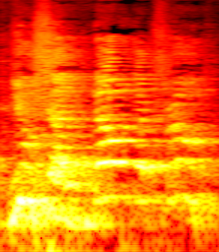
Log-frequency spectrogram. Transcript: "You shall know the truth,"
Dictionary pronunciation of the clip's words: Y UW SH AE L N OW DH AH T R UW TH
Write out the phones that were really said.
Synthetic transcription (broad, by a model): Y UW S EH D N OW DH AH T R UW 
